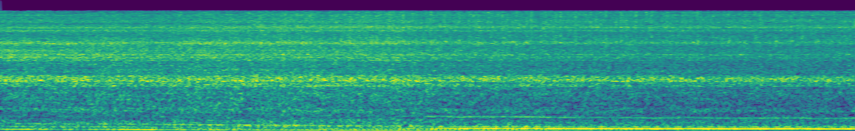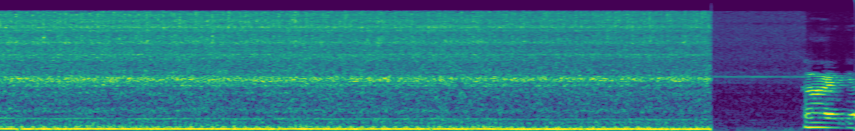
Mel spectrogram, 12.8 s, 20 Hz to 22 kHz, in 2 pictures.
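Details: Engine after fixing a high idle by adjusting the throttle position sensor, set to about 82–83 on the meter; steady, even idle with a settled low hum, no hunting or surging, normal idle speed.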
